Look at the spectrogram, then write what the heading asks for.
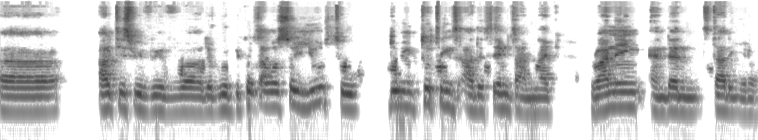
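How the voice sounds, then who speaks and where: This man has a French accent and a fairly high pitch. He talks at a moderate pace with ordinary pitch variation. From Ivory Coast. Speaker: sprinter. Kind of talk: podcast interview. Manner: halting.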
